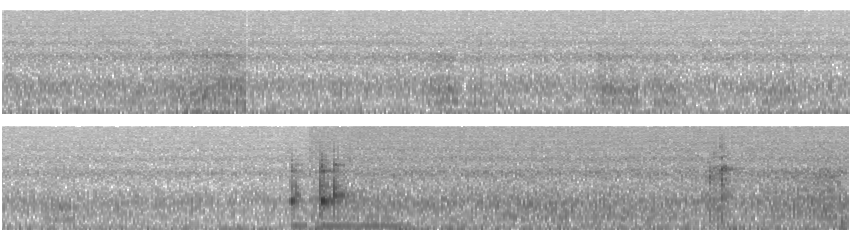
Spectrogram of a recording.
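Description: Quiet room with faint soft strokes of a makeup brush buffing foundation on skin. About six seconds in, a couple of sharp clicks and a short low hum, then another click near the end.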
